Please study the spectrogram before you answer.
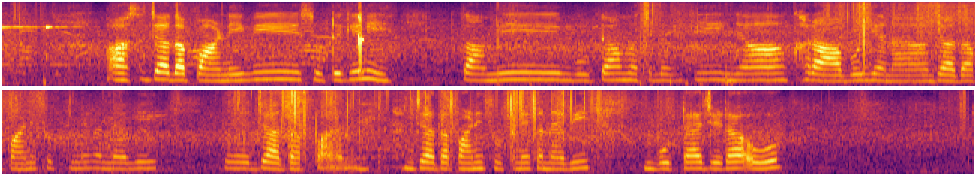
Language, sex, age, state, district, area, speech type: Dogri, female, 18-30, Jammu and Kashmir, Samba, rural, spontaneous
